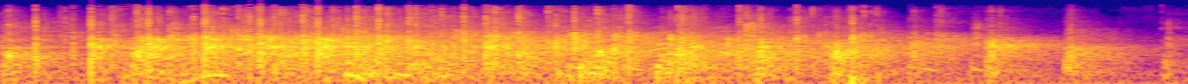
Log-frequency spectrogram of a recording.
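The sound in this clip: Audience applause greets a panel at an evening meeting, a dense and steady wash of clapping that holds for about six seconds before thinning slightly at the end.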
